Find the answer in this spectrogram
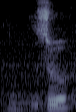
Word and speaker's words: ず: ず Zu, I pronounce Zu, or write Su as normal, And then add dakuten to change it to zu.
